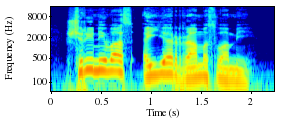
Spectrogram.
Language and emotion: Marathi, neutral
